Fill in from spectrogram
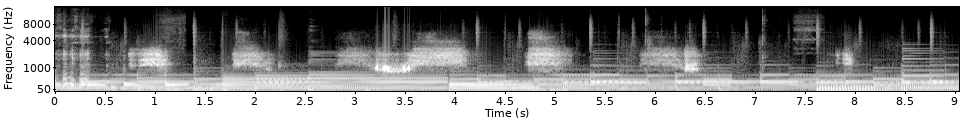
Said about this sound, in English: And I actually have on the side here, I actually have a cougar sound just to kind of compare.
